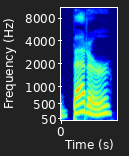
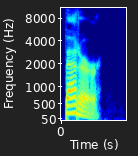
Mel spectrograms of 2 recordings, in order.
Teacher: whenever a T gets squished between two vowel sounds, Americans get a little lazy with it and soften it into a quick light D sound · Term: flap T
